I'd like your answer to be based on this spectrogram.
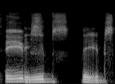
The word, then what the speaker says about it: Thebes: Thebes.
